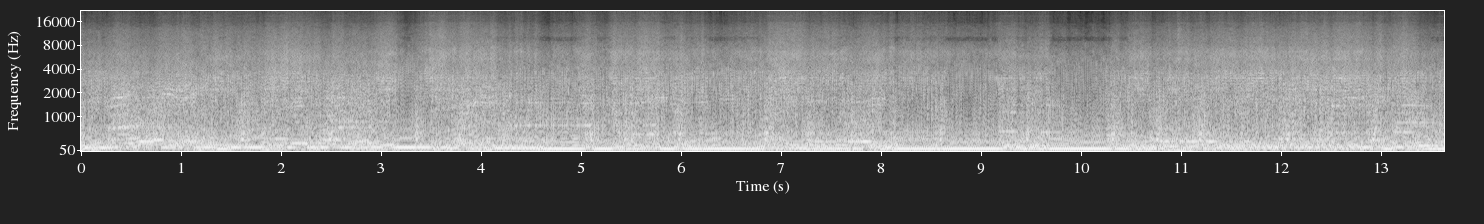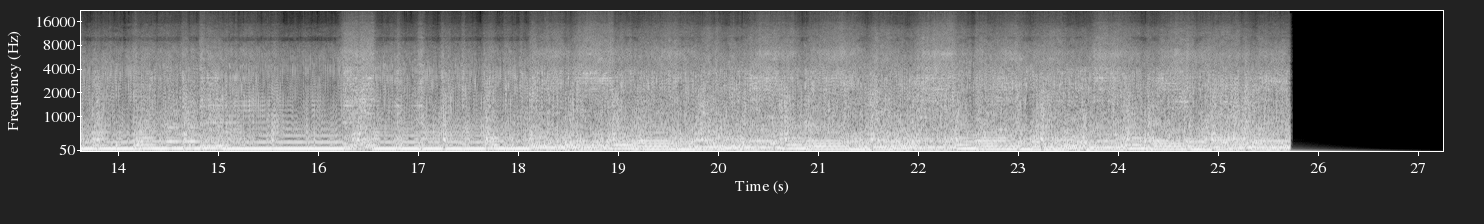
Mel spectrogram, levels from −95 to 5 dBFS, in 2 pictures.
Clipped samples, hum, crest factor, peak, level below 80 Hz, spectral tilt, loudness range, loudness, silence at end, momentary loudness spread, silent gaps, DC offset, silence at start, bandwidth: 20%; none; 2 dB; 0 dBFS; -14 dBFS; -5 dB/octave; 0 LU; -3 LUFS; 1.5 s; 1 LU; none; under 0.1%; 0 s; over 20 kHz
